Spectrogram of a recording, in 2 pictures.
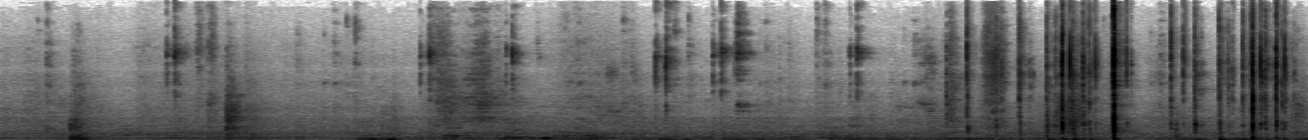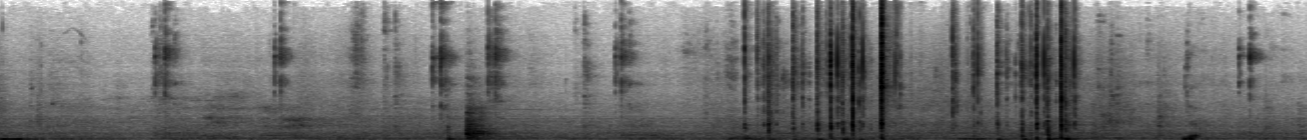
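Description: Keystrokes tap on a computer keyboard as a shorter password is entered during an operating-systems class, coming in irregular bursts of quick clicks separated by short pauses, fairly close.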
